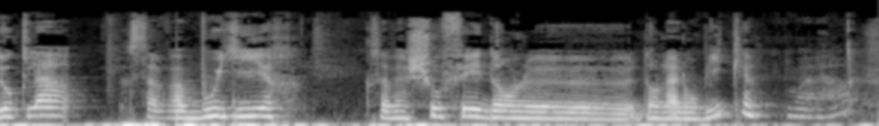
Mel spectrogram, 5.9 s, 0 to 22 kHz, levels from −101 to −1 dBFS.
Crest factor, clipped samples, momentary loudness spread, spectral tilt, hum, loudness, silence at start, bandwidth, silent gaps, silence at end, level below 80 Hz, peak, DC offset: 14 dB; under 0.1%; 17 LU; -5.5 dB/octave; none; -19 LUFS; 0 s; 15.5 kHz; none; 0 s; -32 dBFS; -2 dBFS; under 0.1%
